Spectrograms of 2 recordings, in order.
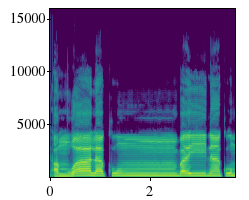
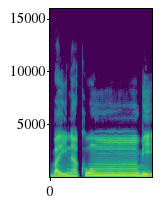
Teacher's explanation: মিমের গুন্নাটা লম্বা করে দিতে হবে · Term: মিম সাকিনের ইফা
